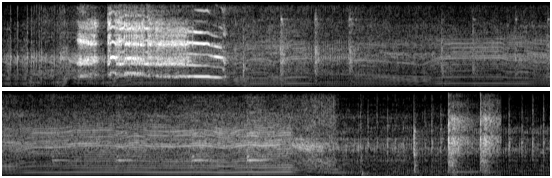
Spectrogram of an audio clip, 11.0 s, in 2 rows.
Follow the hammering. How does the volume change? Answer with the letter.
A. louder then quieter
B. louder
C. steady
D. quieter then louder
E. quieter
D.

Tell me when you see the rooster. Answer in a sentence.
You can hear the rooster from 0.8 to 2.3 s.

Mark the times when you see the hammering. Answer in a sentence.
The hammering can be heard from 2.4 to 10.9 s.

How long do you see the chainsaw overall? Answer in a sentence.
You can hear the chainsaw for 11 seconds altogether.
